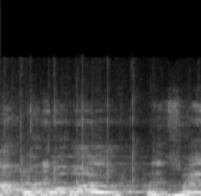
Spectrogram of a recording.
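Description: A voice holding long, drawn-out sing-song notes, with low thudding beats underneath.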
